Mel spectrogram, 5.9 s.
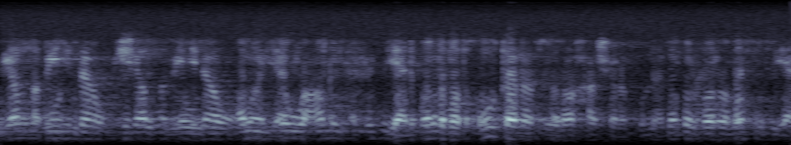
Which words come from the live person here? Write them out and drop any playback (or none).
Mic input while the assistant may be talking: none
